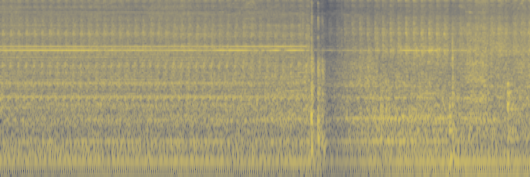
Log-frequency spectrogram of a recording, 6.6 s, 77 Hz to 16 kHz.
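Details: 1991 Mazda Miata idling after timing belt, front cam and crank seals, crank sensor seal and valve cover gasket replacement, coolant refilled, not yet at operating temperature: steady, even idle, smooth low hum, no knocks or ticks; runs healthy.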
